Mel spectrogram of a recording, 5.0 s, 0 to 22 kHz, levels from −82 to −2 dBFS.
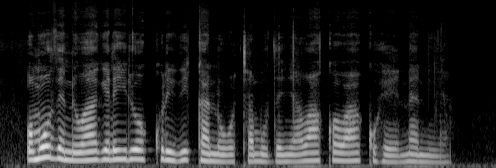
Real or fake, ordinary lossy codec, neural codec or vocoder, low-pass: fake; none; codec, 44.1 kHz, 7.8 kbps, Pupu-Codec; none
